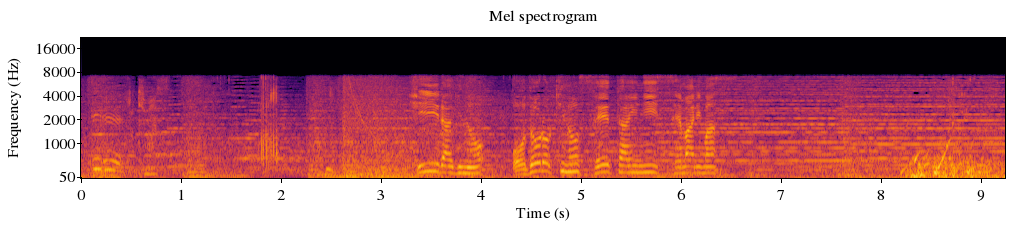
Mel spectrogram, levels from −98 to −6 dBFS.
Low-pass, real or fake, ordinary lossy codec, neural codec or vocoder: 7.2 kHz; real; none; none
